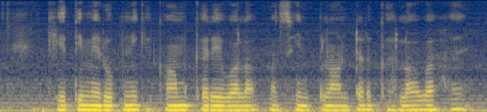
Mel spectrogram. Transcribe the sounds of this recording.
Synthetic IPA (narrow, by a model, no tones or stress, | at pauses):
kʰeːt̪imẽɾoːpnikekaːmkəɾeʋaːlamɐsiːnplãːɳʈəɾkəɦlaːwahɛː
